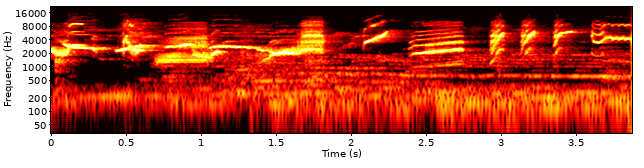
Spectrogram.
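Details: Morning song of an Asian pied starling: rich whistles and harsh squawky notes, then quick rising chirps in a rapid run.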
